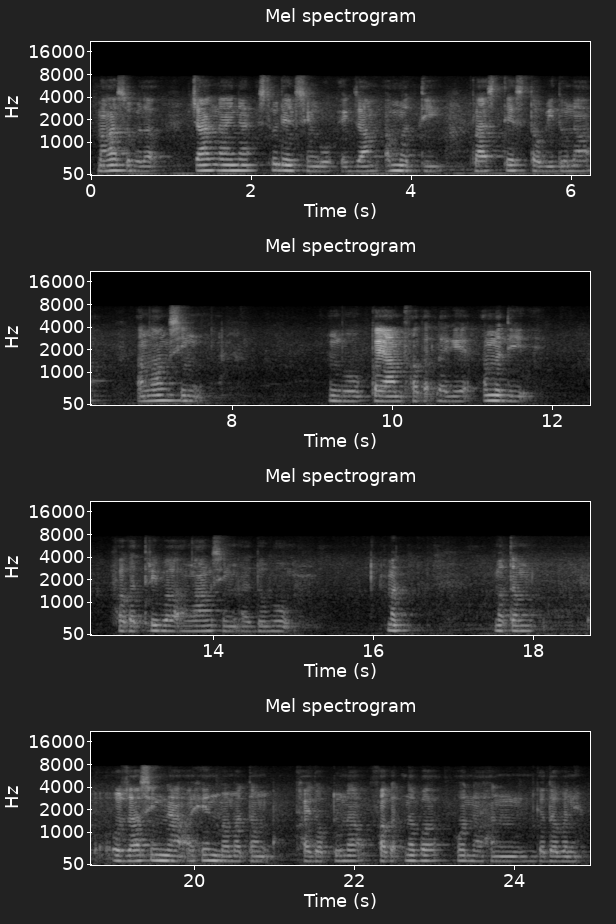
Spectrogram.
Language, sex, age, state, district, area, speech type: Manipuri, male, 18-30, Manipur, Bishnupur, rural, spontaneous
